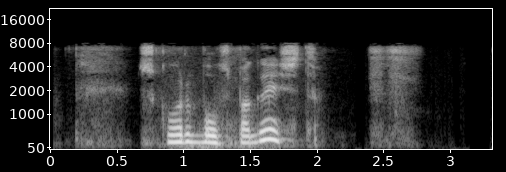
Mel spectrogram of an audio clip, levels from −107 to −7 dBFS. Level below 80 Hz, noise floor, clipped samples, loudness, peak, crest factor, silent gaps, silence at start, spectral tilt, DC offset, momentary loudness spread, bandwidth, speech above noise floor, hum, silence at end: -60 dBFS; -51 dBFS; under 0.1%; -24 LUFS; -8 dBFS; 18 dB; none; 0.25 s; -5 dB/octave; under 0.1%; 22 LU; 8.2 kHz; 27 dB; none; 0.65 s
